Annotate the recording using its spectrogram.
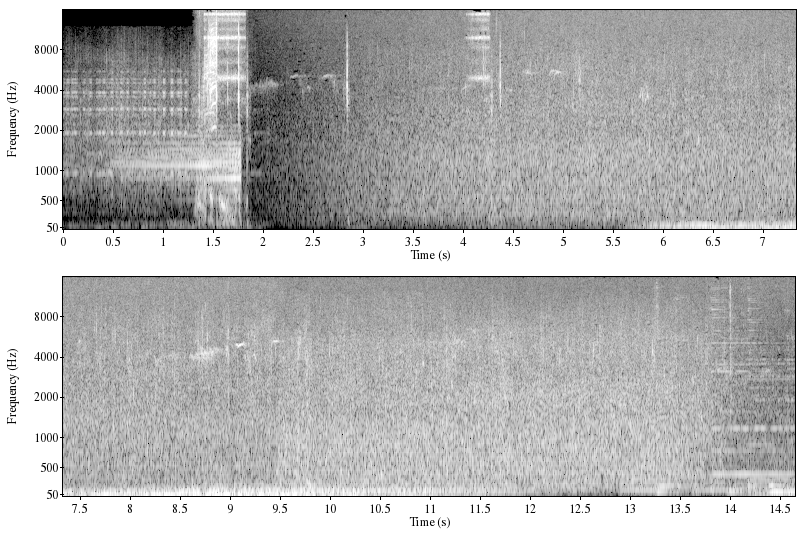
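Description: A short logo jingle of held tones swells and cuts off abruptly about two seconds in. Then the rush of a fast-flowing creek fades in and grows louder, with a deep rumble underneath from about six seconds on.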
